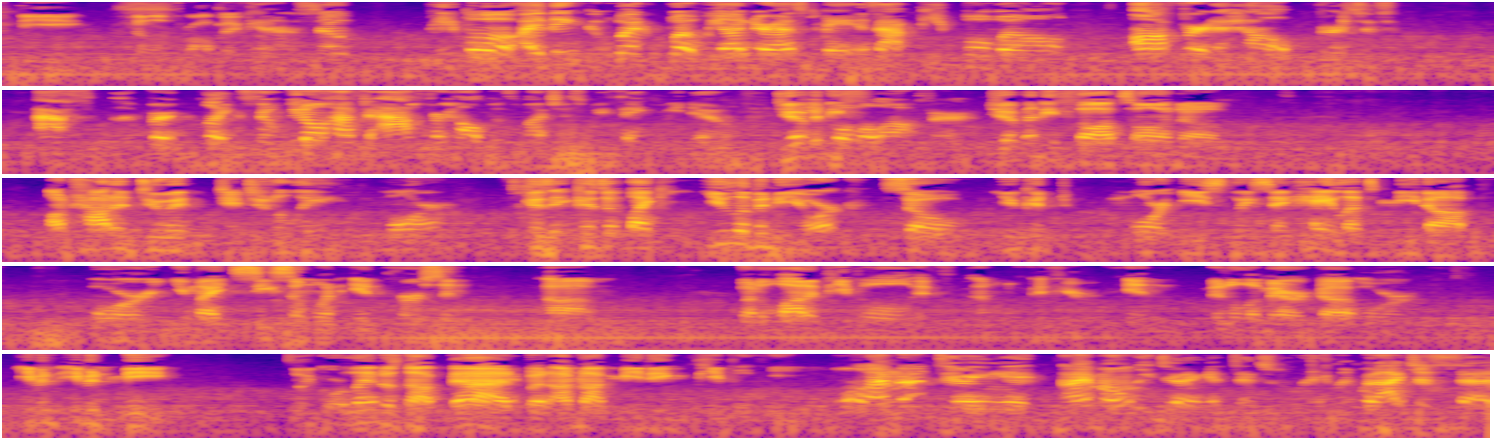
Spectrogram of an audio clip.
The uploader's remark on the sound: On the drive back to Orlando they decide to do an impromptu podcast and talk about their experience. This was recorded in an iphone in a car with a lot of road noise. The audio is cleaned up as best as I could manage but...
